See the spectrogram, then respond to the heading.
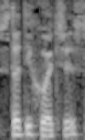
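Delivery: put-on Arabic-accented speech. Retelling how a man at the counter answers an old woman, in an Arabic accent. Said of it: "עושה לה במבטא ערבי".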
